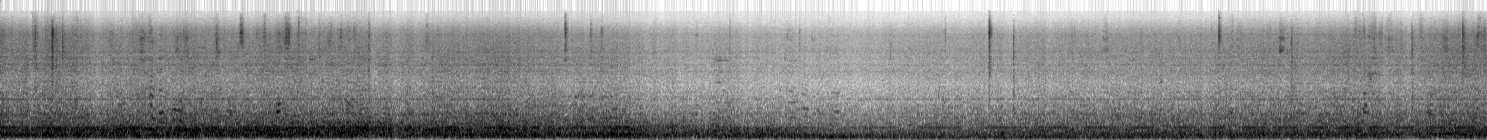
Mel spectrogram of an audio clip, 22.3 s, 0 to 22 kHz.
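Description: Cabin noise inside an Airbus A320-232 taxiing with its IAE V2500 engines at idle: a steady low hum with a faint thin whine. It drops somewhat in the middle and builds again near the end.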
